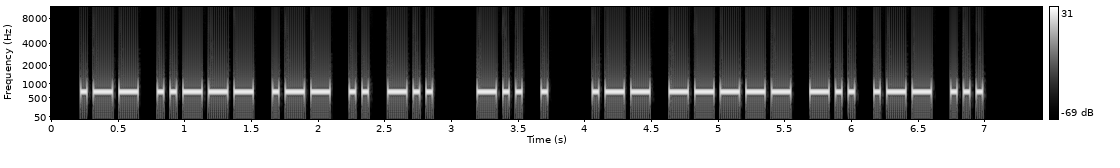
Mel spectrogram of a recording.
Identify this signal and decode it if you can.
Morse code, heard as a keyed tone, about 25 wpm, 700 Hz. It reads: W2WID DE W0DWS
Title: USA Callsign DE Callsign - 5 Characters - 25wpm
